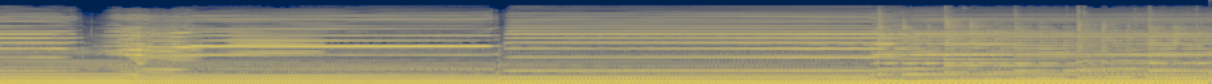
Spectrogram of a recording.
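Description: Harmonica playing held notes over a backing of acoustic guitar and synthesizer, with one note gliding upward about half a second in.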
